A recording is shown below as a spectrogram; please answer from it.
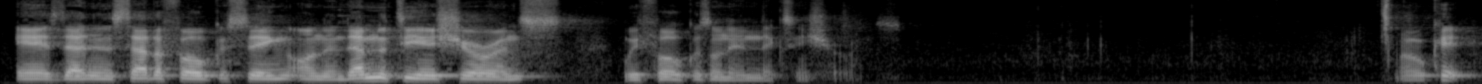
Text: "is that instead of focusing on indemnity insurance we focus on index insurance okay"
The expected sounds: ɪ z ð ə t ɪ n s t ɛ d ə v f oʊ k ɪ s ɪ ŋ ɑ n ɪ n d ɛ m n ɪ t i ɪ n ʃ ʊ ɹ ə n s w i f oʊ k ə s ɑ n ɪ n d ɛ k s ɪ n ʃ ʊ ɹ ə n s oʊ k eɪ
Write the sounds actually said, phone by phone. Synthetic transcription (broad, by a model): ɪ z ð ə t ɪ n s t ɛ d ə v f oʊ k ɪ s ɪ ŋ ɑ n ɪ n d ɛ m n ɪ t i ɪ n ʃ ʊ ɹ ə n s w i f oʊ k ə s n ɪ n d ɛ k s ɪ n ʃ ʊ ɹ ə n s oʊ k eɪ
